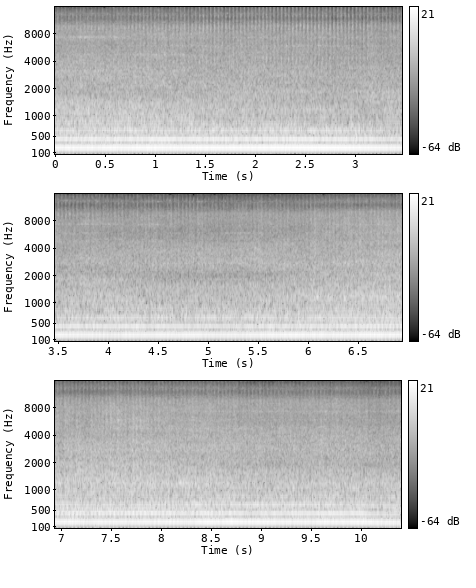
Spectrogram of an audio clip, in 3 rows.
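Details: 1985 Billy Goat leaf blower, Briggs & Stratton 8 HP, after new spark plug, oil change, air filter and replacement gas tank: steady even high drone at constant speed, no sputter or surging; normal running.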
